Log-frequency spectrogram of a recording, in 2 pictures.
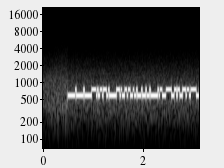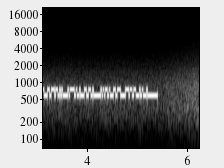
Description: RTTY (45.45 baud, 170 Hz shift), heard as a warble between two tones, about 680 Hz centre. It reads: HL1BTL TU XE8SUM CQ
